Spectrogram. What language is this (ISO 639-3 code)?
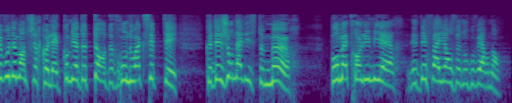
fra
